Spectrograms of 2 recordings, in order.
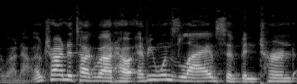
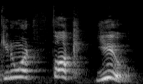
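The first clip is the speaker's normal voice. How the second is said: defiant Americans; 11 semitones higher than usual. Retold or imitated. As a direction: fling it back defiantly. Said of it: "Americans are just like".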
